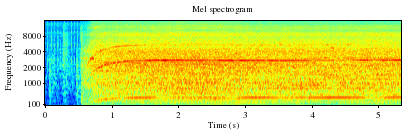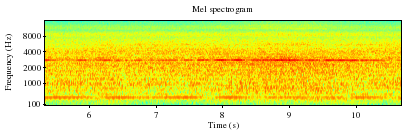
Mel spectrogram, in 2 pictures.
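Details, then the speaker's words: Simplicity 6570 upright vacuum with large motor: spins up quickly to a steady, even whine at one pitch, no rattle or surging; much more pleasant sounding motor; normal running. "so this is a much more pleasant sounding motor"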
